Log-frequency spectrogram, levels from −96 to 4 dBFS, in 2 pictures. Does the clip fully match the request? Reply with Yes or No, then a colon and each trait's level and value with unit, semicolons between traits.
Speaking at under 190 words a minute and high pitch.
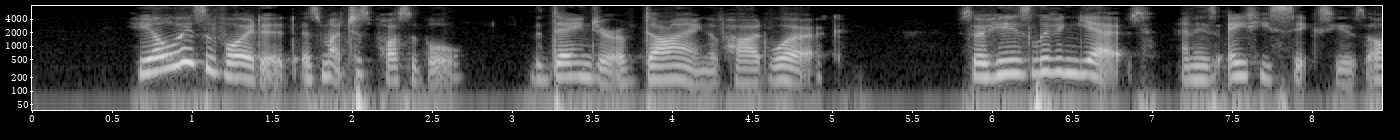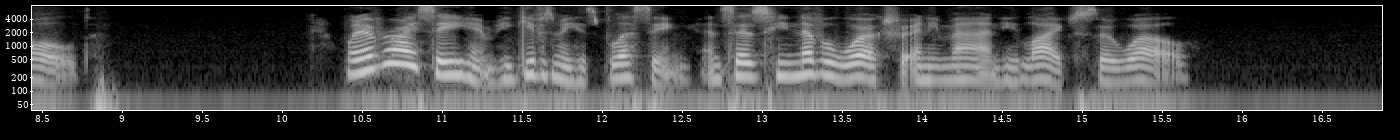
Yes: average, 165 wpm; high, 205 Hz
